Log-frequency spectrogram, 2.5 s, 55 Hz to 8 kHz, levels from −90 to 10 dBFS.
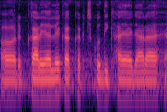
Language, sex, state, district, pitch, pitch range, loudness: Hindi, male, Chhattisgarh, Raigarh, 110 Hz, 110-115 Hz, -26 LUFS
